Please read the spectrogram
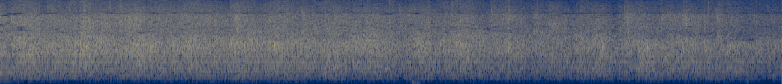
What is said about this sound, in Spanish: Podemos tener algo de música, los que quieren salir pueden hacerlo y con el resto, sí, un aplauso para ellos.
